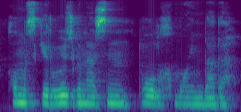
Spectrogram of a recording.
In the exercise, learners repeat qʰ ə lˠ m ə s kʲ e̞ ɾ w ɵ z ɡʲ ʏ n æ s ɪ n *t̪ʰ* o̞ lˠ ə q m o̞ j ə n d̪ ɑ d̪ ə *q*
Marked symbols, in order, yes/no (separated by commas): yes, no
